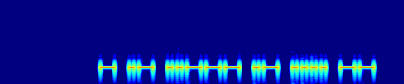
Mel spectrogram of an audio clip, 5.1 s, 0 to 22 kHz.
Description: Morse code, heard as a keyed tone, about 20 wpm, 700 Hz. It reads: TA2AHM
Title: DXCC-100 Call Signs - 6 Characters - 20wpm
